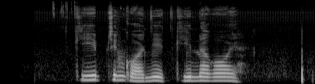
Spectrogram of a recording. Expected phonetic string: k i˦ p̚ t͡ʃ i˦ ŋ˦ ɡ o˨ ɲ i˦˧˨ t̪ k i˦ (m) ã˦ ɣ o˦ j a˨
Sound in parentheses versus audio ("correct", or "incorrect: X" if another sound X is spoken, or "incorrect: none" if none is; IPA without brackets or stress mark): incorrect: n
